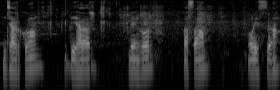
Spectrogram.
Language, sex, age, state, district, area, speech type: Santali, male, 30-45, Jharkhand, East Singhbhum, rural, spontaneous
